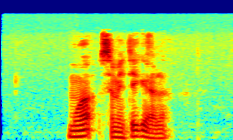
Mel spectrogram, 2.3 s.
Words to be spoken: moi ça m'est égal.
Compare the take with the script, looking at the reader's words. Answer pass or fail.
pass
